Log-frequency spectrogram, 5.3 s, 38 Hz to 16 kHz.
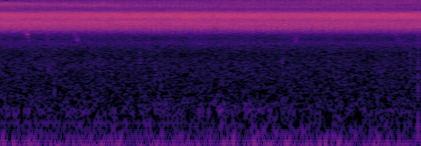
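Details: Japanese summer cicadas heard on a hillside residential walk in Nisshin, Aichi Prefecture, at 1 PM on 28 July 2021; a steady high-pitched buzzing chorus continues over a pulsing low rumble like footsteps.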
